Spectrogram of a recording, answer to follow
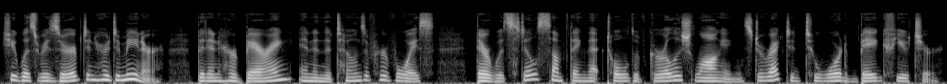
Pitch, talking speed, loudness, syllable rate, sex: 165 Hz, 195 wpm, -18 LUFS, 5.7 syllables/s, female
